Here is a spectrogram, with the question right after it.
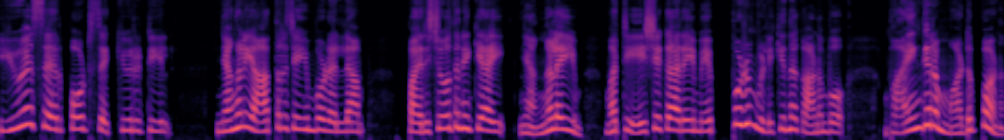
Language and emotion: Malayalam, disgusted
